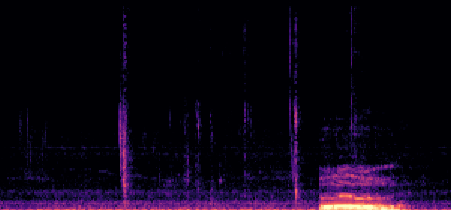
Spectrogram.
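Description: Close-miked chewing of a burger, with scattered wet mouth clicks and smacks over a steady low hum. About three seconds in, a hummed 'mmm' of enjoyment that rises and falls in pitch for under a second.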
